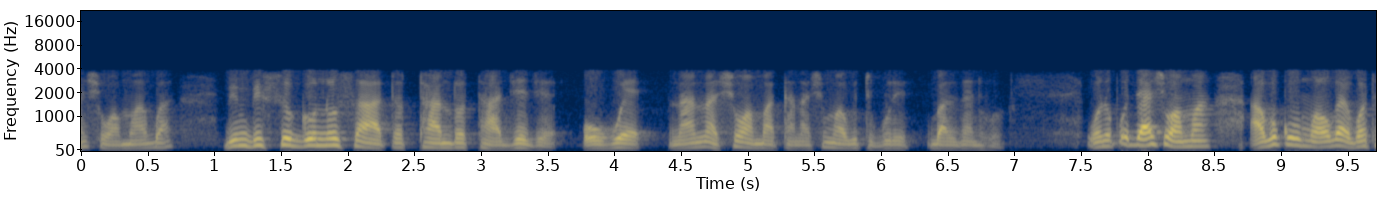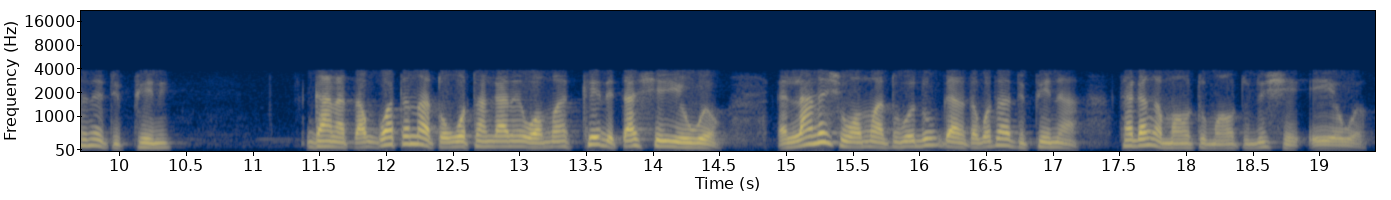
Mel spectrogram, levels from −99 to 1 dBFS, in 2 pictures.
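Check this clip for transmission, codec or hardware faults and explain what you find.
No transmission, codec or hardware faults are audible here.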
